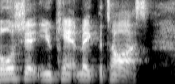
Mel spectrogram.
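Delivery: ordinary delivery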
